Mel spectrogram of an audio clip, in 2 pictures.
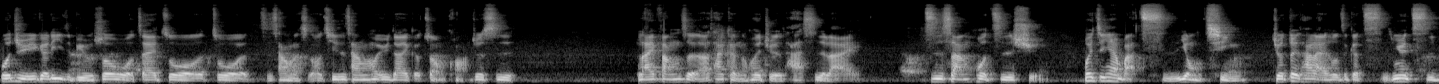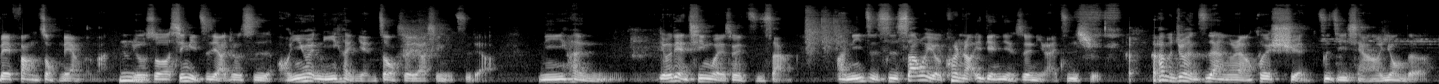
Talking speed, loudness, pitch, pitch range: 295 characters per minute, -16 LUFS, 120 Hz, 110-145 Hz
